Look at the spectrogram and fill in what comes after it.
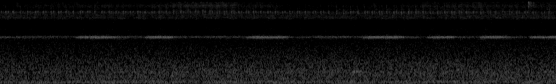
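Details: Crickets singing at night in the south of Crimea with a night breeze: a steady high trill with brighter pulses roughly every half second to one second, over a soft, even hiss of wind.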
